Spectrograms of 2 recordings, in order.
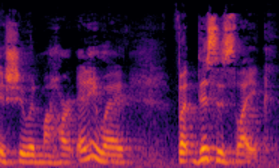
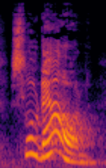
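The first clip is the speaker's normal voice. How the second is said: higher, louder mock panic; alarmed plea; 7 semitones higher, 4 dB louder than usual. Begging the cardiologist to wait, higher mock alarm. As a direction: hold up both hands with your voice. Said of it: "And I'm like".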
